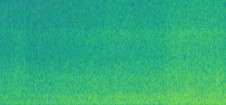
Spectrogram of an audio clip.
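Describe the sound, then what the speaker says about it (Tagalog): Ocean waves break on a rocky shore in steady, loud rushing surf with wind noise, building slightly over a few seconds, with no voices. "hindi tayo makalapit masyado dun, kasi nababasag yung alon."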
